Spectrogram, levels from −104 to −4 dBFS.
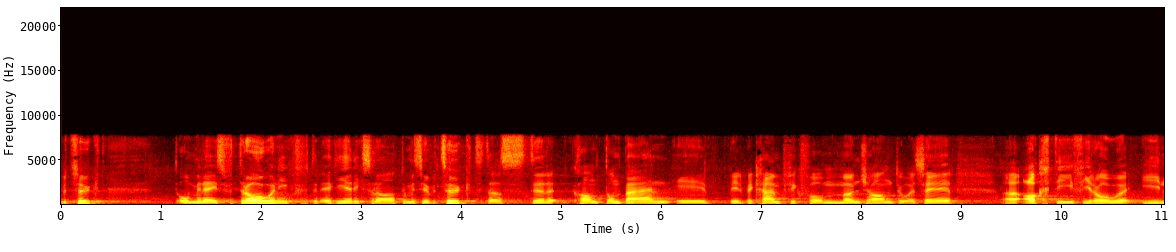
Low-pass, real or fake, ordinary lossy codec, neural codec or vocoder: none; real; none; none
